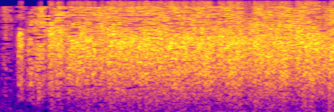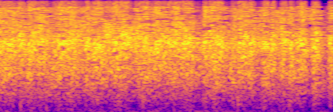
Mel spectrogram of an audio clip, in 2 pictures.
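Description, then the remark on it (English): A crowd bursts into loud, sustained applause for Representative Bradley for his service to the state, a dense crackle of many hands clapping at once that holds steady for several seconds without any voices. “So I appreciate his service to the state, and I think we all ought to give him a round of applause.”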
